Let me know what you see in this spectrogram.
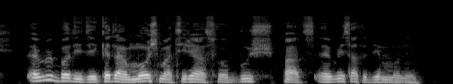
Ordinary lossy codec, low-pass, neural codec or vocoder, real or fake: none; 9.9 kHz; vocoder, 22.05 kHz, 80 mel bands, WaveNeXt; fake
